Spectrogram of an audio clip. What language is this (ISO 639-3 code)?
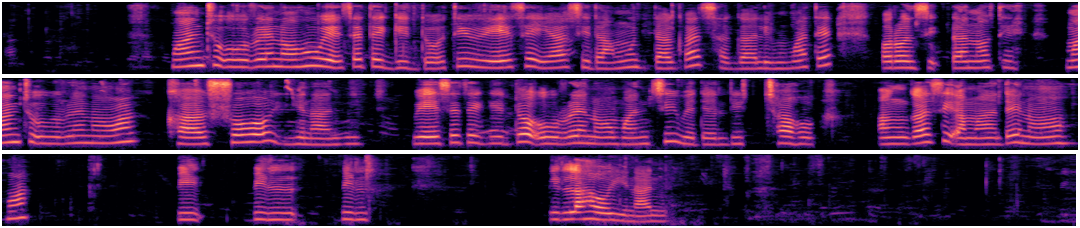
sid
